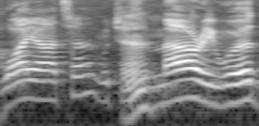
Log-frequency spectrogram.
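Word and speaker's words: Waiata: how do we pronounce this word this is pronounced W waata waata which is a Mari word the Mari people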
